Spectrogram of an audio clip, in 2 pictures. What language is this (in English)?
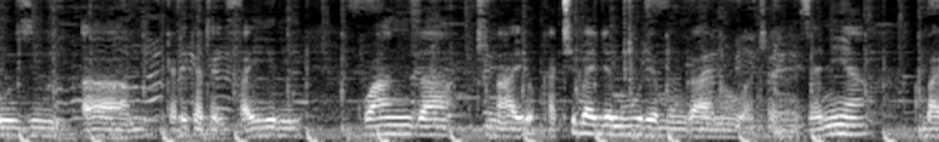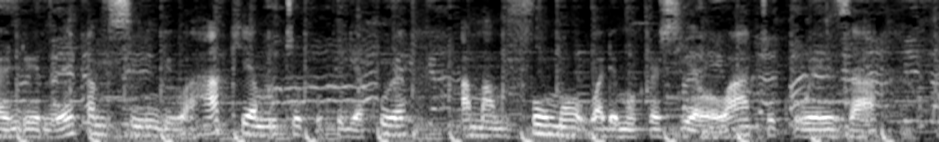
Swahili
